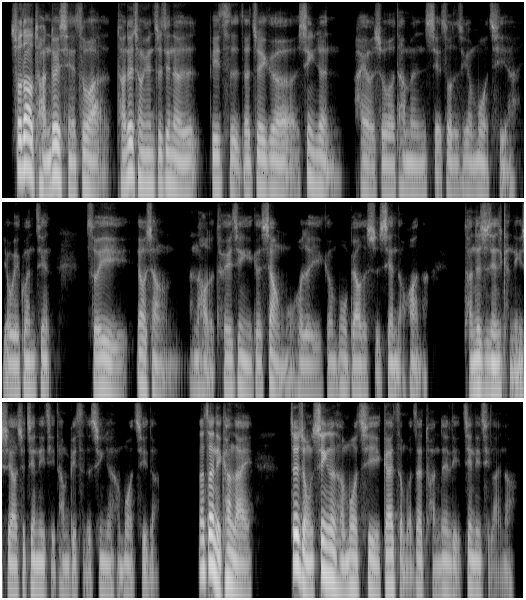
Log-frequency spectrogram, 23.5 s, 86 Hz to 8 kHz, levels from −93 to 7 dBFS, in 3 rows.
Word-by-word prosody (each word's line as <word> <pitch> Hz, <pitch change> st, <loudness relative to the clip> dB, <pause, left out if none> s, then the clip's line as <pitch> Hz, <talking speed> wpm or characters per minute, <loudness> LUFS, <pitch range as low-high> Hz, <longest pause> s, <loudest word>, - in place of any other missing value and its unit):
说 165 Hz, -, +6 dB
到 175 Hz, -2 st, +11 dB
团 100 Hz, -7 st, +1 dB
队 145 Hz, 0 st, +9 dB
协 130 Hz, -8 st, 0 dB
作 110 Hz, +4 st, 0 dB
啊， 100 Hz, -1 st, -1 dB, 0.2 s
团 115 Hz, -, -2 dB
队 155 Hz, +1 st, +7 dB
成 135 Hz, -3 st, 0 dB
员 115 Hz, 0 st, 0 dB
之 120 Hz, +1 st, -2 dB
间 125 Hz, +1 st, 0 dB
的 105 Hz, -3 st, -1 dB, 0.2 s
彼 115 Hz, 0 st, -1 dB
此 110 Hz, -3 st, -5 dB
的 100 Hz, +3 st, -3 dB
这 110 Hz, +2 st, -1 dB
个 100 Hz, -1 st, -2 dB
信 140 Hz, -4 st, -3 dB
任， 130 Hz, +6 st, -5 dB, 0.2 s
还 -, -, -12 dB
有 95 Hz, -3 st, -3 dB
说 95 Hz, +1 st, -4 dB
他 105 Hz, +2 st, -8 dB
们 95 Hz, -1 st, -5 dB
协 100 Hz, -, -6 dB
作 105 Hz, -, -5 dB
的 95 Hz, -, -8 dB
这 100 Hz, +1 st, -10 dB
个 100 Hz, -, -6 dB
默 95 Hz, -1 st, -5 dB
契 -, -, -7 dB
啊 -, -, -16 dB
尤 -, -, -5 dB
为 95 Hz, -1 st, -1 dB
关 100 Hz, 0 st, -3 dB
键。 105 Hz, 0 st, -6 dB, 0.5 s
所 105 Hz, -, -3 dB
以 95 Hz, -3 st, -2 dB
要 120 Hz, -1 st, 0 dB
想 100 Hz, -, -5 dB, 0.3 s
很 105 Hz, -2 st, -10 dB
好 105 Hz, -1 st, -6 dB
地 -, -, -10 dB
推 105 Hz, -1 st, -5 dB
进 110 Hz, 0 st, -3 dB
一 95 Hz, -, -6 dB
个 95 Hz, +1 st, -6 dB
项 105 Hz, +1 st, -1 dB
目， -, -, -10 dB
或 100 Hz, -3 st, -7 dB
者 95 Hz, -, -4 dB
一 95 Hz, 0 st, -11 dB
个 100 Hz, -1 st, -11 dB
目 105 Hz, +1 st, -8 dB
标 95 Hz, -1 st, -3 dB
的 95 Hz, -, -8 dB
实 -, -, -4 dB
现 95 Hz, -1 st, 0 dB
的 -, -, -7 dB
话 -, -, -7 dB
呢， -, -, -13 dB, 0.6 s
团 100 Hz, -, -4 dB
队 105 Hz, 0 st, +3 dB
之 100 Hz, 0 st, 0 dB
间 95 Hz, -1 st, +3 dB
是 100 Hz, -, -3 dB
肯 -, -, -9 dB
定 -, -, -4 dB
是 -, -, -2 dB
要 95 Hz, -1 st, +1 dB
去 95 Hz, +1 st, -5 dB
建 100 Hz, +1 st, -1 dB
立 100 Hz, -1 st, 0 dB
起 165 Hz, -, -10 dB
他 125 Hz, -10 st, -14 dB
们 95 Hz, 0 st, -7 dB
彼 95 Hz, -, -7 dB
此 -, -, -15 dB
的 -, -, -11 dB
信 100 Hz, -1 st, -3 dB
任 95 Hz, -, -6 dB
和 -, -, -15 dB
默 95 Hz, -1 st, -6 dB
契 -, -, -6 dB
的。 -, -, -16 dB, 0.6 s
那 165 Hz, -, +4 dB
在 185 Hz, +3 st, +11 dB
你 150 Hz, -, +8 dB
看 130 Hz, -3 st, +4 dB
来， 95 Hz, -1 st, +1 dB, 0.5 s
这 190 Hz, -1 st, +11 dB
种 100 Hz, -9 st, +5 dB
信 155 Hz, +9 st, +7 dB
任 135 Hz, -2 st, +6 dB
和 105 Hz, -3 st, -1 dB
默 105 Hz, +3 st, +2 dB
契 100 Hz, -1 st, 0 dB
该 115 Hz, +5 st, +2 dB
怎 115 Hz, -, -6 dB
么 -, -, -9 dB
在 105 Hz, -2 st, -3 dB
团 95 Hz, -1 st, -11 dB
队 100 Hz, +1 st, -3 dB
里 95 Hz, -1 st, -7 dB
建 115 Hz, -3 st, -2 dB
立 100 Hz, -1 st, -2 dB
起 -, -, -10 dB
来 -, -, -17 dB
呢？ -, -, -16 dB
100 Hz, 285 characters per minute, -23 LUFS, 95-115 Hz, 0.6 s, 到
